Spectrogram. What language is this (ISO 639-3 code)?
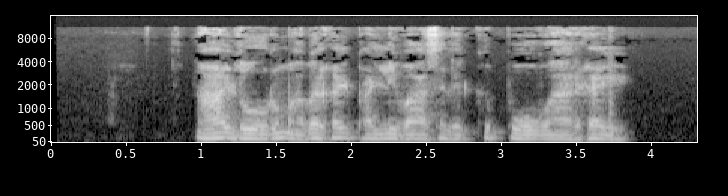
tam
